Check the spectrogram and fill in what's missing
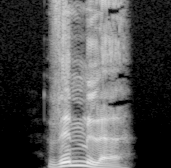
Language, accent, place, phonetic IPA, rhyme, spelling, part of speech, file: German, Germany, Berlin, [ˈvɪmlə], -ɪmlə, wimmle, verb, De-wimmle.ogg
- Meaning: inflection of wimmeln: 1. first-person singular present 2. first/third-person singular subjunctive I 3. singular imperative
